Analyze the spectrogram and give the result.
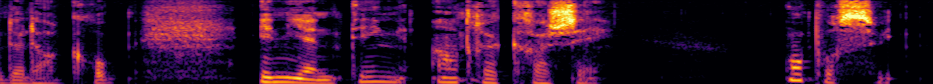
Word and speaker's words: Ingenting: Quand je vous disais que le site Forvo, c'était bien pratique pour s'assurer de la bonne prononciation, je viens d'aller voir Inyanting. J'avais prononcé Ingenting, mais c'est Inyanting.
